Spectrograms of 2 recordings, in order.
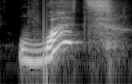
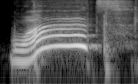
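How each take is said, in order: First: Said in the usual way. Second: High, shocked "What?". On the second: Real, not acted. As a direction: gasp it out in disbelief. Shocked at the cards.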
